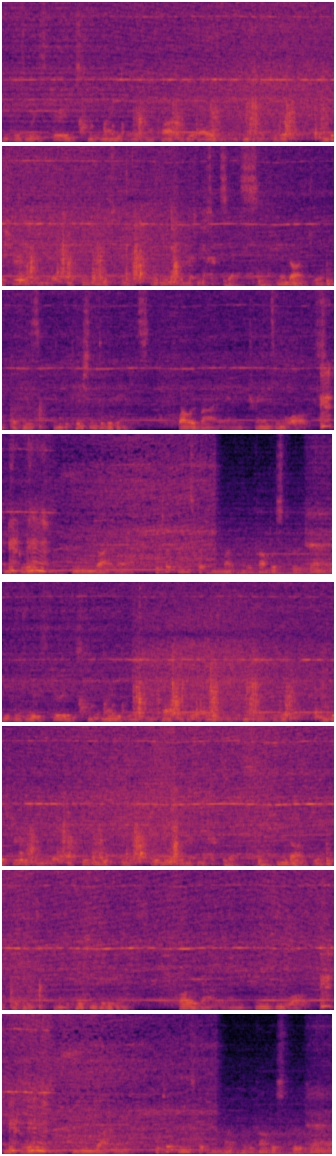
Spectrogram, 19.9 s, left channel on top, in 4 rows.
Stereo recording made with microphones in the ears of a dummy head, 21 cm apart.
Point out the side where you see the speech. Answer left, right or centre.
left.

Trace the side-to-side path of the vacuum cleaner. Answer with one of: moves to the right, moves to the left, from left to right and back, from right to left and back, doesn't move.
from left to right and back.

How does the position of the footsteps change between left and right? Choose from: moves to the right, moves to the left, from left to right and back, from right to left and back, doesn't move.
from right to left and back.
